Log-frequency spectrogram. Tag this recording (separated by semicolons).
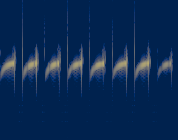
blipp; radar; ping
